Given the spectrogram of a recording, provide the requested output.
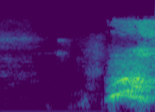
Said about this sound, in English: Bless you. That's great. Thanks. Bless you again. All right, I tried real hard, but it's allergy season.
